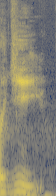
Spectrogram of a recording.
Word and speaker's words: Ye: Is it pronounced Ye or Ye? – Ye. Like Kanye. Ye.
